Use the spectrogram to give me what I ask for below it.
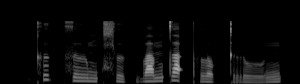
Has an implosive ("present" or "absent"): absent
